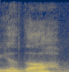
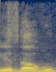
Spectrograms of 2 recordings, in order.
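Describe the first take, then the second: First: The word ends on a bare 'h' sound. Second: The word ends with a long 'oo' vowel. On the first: The reader stops at this word. "वफ़ की सूरत में यदाह पढ़ा जाएगा" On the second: The reading continues without stopping. "इसे यदाहू पढ़ेंगे"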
